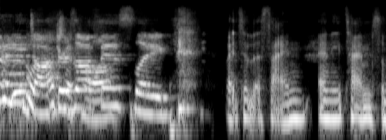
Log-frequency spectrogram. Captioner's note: laughter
